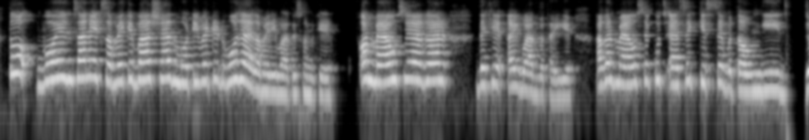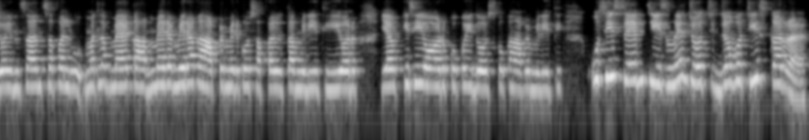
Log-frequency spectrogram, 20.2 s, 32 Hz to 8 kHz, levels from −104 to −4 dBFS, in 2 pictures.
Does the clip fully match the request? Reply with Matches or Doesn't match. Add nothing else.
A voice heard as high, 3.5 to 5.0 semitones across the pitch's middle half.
Matches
